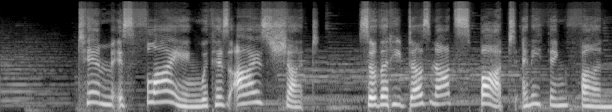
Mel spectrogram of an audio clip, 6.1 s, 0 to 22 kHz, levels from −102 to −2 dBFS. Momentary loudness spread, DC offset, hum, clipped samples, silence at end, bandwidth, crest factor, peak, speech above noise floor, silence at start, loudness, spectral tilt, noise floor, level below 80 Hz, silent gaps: 9 LU; under 0.1%; none; under 0.1%; 0 s; over 20 kHz; 18 dB; -2 dBFS; 31 dB; 0.05 s; -20 LUFS; -3.5 dB/octave; -51 dBFS; -58 dBFS; none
